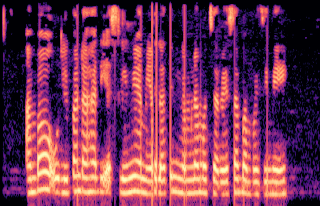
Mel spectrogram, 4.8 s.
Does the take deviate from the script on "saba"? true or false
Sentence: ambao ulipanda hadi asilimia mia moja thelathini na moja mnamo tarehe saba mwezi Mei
false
